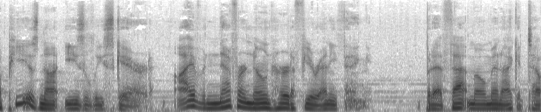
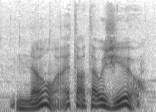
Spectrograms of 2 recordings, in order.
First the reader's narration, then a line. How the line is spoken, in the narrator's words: she nervously said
